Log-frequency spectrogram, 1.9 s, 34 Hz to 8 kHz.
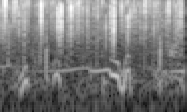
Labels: {"label": "biophony, cascading saw", "recorder": "SoundTrap 600 or HydroMoth"}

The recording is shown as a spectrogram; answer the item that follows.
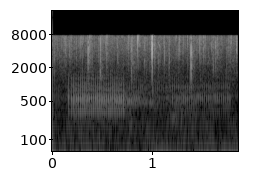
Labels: {"label": "biophony, croak", "recorder": "SoundTrap 500"}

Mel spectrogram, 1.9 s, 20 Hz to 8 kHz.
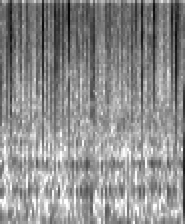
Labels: {"label": "anthrophony, mechanical", "recorder": "SoundTrap 300"}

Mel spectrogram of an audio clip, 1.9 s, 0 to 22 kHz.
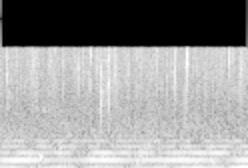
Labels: {"label": "biophony, midshipman", "recorder": "SoundTrap 500"}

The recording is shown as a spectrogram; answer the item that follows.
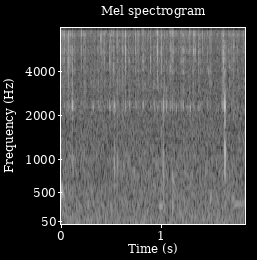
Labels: {"label": "ambient", "recorder": "HydroMoth"}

